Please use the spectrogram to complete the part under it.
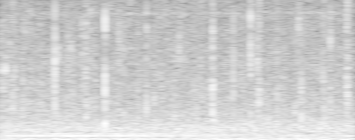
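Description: Steady rain falls through the whole stretch as a soft, even hiss, with scattered brief drips and patters and no speech.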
